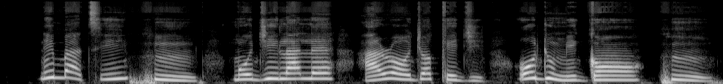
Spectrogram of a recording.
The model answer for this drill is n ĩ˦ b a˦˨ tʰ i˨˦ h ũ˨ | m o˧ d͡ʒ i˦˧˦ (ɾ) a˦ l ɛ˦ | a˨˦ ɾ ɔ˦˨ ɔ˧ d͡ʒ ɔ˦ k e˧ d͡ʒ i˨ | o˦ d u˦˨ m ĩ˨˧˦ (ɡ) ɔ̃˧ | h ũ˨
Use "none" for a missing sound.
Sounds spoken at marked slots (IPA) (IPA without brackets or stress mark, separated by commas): l, ɡ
